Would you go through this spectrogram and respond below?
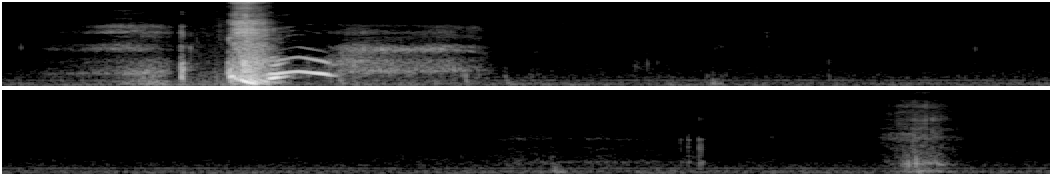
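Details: Person with a common cold needing to blow nose: single loud, harsh sneeze with sharp voiced burst, then quiet with faint sniffs; sneezing.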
